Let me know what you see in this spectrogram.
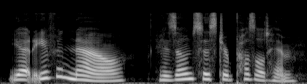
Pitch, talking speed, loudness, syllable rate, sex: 215 Hz, 155 wpm, -17 LUFS, 4.2 syllables/s, female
